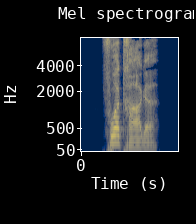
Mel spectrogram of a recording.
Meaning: dative of Vortrag
- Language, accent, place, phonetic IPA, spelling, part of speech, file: German, Germany, Berlin, [ˈfoːɐ̯tʁaːɡə], Vortrage, noun, De-Vortrage.ogg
